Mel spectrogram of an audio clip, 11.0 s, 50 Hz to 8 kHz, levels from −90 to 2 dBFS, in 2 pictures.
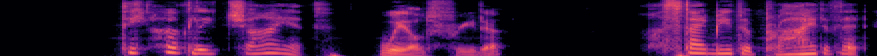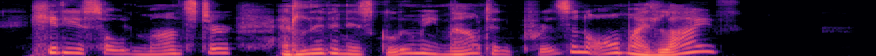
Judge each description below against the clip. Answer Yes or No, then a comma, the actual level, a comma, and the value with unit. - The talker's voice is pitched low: No, high, 205 Hz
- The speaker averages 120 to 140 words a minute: Yes, slow, 135 wpm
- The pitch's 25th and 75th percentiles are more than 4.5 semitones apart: Yes, average, 5.0 semitones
